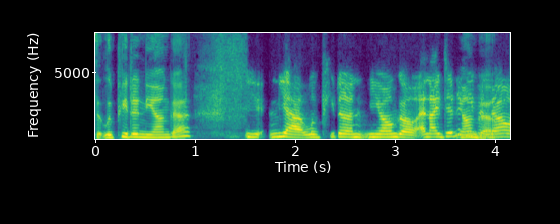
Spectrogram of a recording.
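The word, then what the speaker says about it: Lupita Nyong'o: cover and you know LED how do you pronounce it Lupita nonga yeah Lupita nongo and I didn't even know I was like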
